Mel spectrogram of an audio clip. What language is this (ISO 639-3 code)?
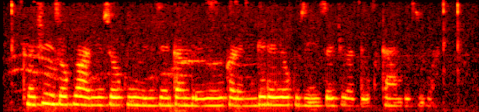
lug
